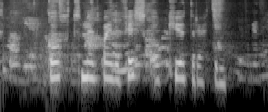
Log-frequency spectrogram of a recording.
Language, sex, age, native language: Icelandic, female, 15, Icelandic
